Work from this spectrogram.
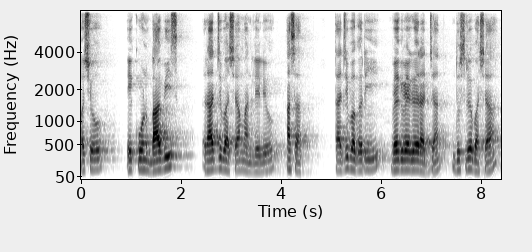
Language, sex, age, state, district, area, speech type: Goan Konkani, male, 30-45, Goa, Canacona, rural, spontaneous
